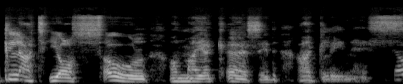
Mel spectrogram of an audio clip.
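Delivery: loom over her and gloat slowly; menacing phantom voice. Acted. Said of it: "he cried".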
